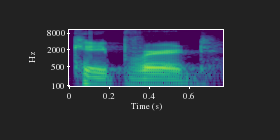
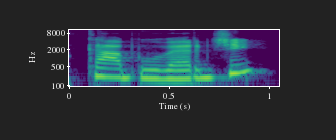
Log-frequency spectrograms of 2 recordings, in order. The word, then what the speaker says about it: Cabo Verde: to call it Kappa Verde Americans call it cape word but the official Portuguese name in pronunciation is Kapoor Virgie and I read an article where the cob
